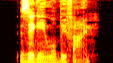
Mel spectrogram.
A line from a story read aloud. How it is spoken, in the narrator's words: he said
